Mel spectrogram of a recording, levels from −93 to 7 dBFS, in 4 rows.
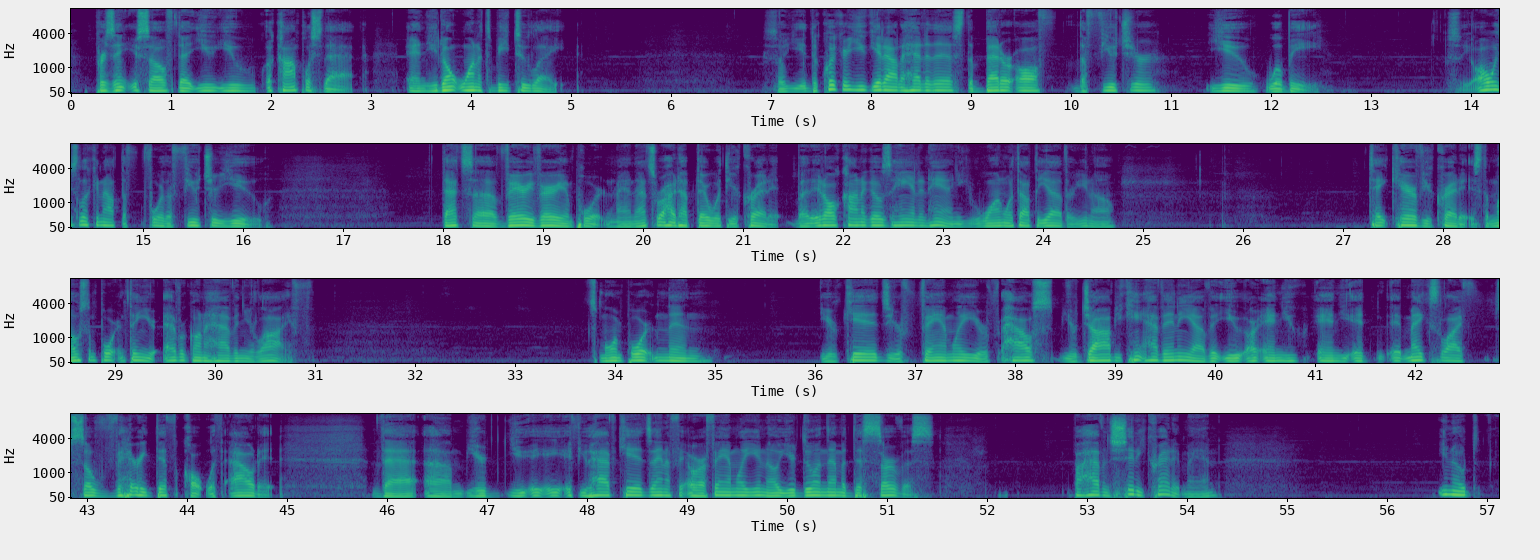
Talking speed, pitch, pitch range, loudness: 160 wpm, 110 Hz, 100-120 Hz, -26 LUFS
